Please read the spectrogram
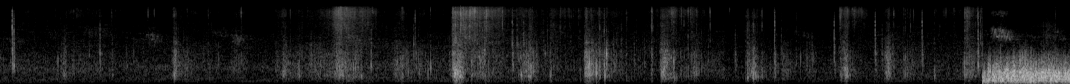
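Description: Footsteps crunching at an uneven pace over broken concrete-block rubble and dry earth, a few of them louder than the rest.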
